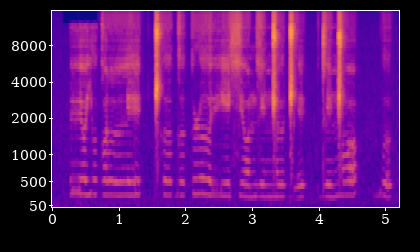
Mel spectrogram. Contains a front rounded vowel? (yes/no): no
